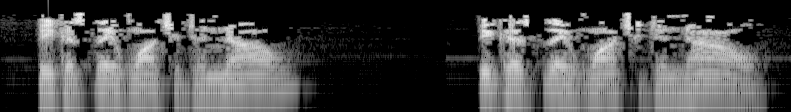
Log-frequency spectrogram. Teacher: want 跟 know 都被强调，但是我们知道 know 强调的会更多一点， want 稍微少一点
